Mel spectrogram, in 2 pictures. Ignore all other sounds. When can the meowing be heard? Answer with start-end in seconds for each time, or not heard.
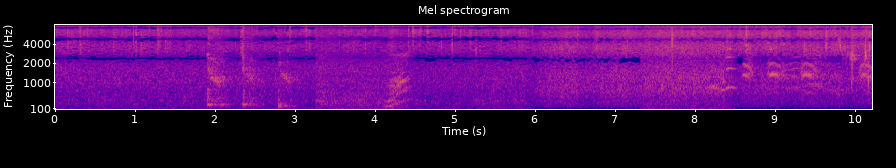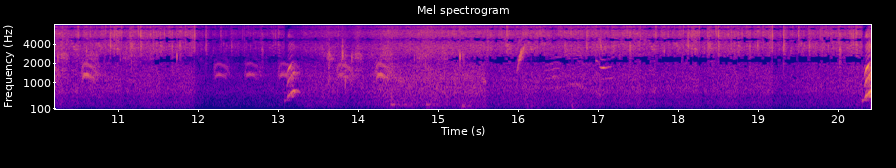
3.2-4.5, 7.3-8.6, 15.9-17.2.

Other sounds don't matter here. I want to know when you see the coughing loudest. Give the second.
2 s.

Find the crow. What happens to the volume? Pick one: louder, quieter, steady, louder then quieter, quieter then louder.
quieter then louder.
